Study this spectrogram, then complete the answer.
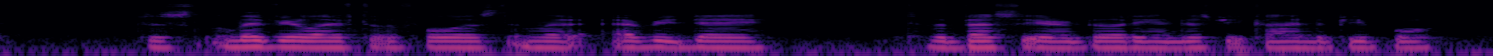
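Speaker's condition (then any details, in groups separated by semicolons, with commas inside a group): Cerebral palsy; able to speak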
